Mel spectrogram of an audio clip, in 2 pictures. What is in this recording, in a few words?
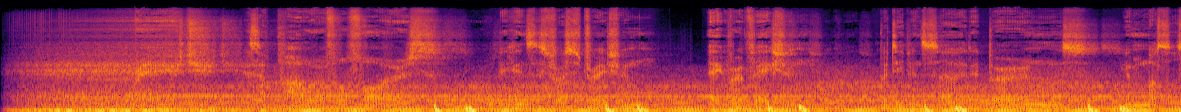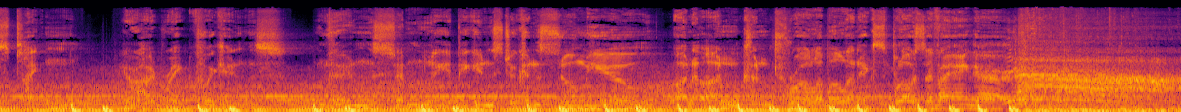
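English Canadian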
